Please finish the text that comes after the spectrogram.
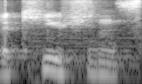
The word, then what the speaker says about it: locutions: equations confused acute locations i said locutions that's how you pronounce it name these two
